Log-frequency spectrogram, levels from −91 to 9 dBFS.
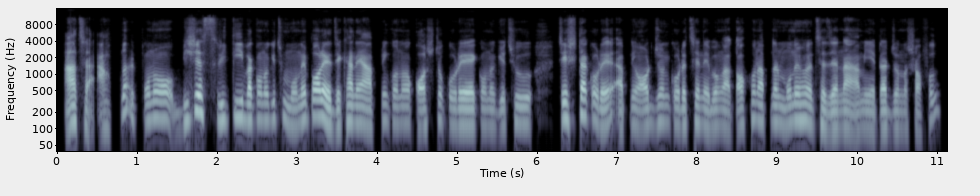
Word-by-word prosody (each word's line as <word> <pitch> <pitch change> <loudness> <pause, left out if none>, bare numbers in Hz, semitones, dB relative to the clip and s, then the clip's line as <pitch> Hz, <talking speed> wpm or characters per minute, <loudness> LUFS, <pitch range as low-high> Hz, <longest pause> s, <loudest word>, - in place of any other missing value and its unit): আচ্ছা - - +5 0.2
আপনার 160 - -4
কোনো 145 +4 -1 0.3
বিশেষ 190 +9 +5
স্মৃতি 145 +3 -6
বা - - +10
কোন 150 -1 -1
কিছু 155 +1 -9
মনে 130 +5 +1
পড়ে 170 0 +9
যেখানে 130 +3 +2
আপনি 145 - -9
কোন 130 0 -4 0.2
কষ্ট 115 +2 +1 0.2
করে 120 -1 0 0.2
কোন 115 -1 -6
কিছু 115 +4 -7 0.5
চেষ্টা 155 +4 +4
করে 115 -2 +2 0.2
আপনি 125 - -10 0.2
অর্জন 125 +3 -3
করেছেন? 120 +2 -2
এবং 115 +1 -3
আ - - +1
তখন 125 +6 -1
আপনার 135 -1 -3
মনে 140 +3 0
হয়েছে 125 -3 -1
যে 105 - +3
না 110 - +4
আমি 105 - -8
এটার 105 +1 0
জন্য 105 -1 -6
সফল? 155 - -6
130 Hz, 185 wpm, -23 LUFS, 115-145 Hz, 0.5 s, বা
